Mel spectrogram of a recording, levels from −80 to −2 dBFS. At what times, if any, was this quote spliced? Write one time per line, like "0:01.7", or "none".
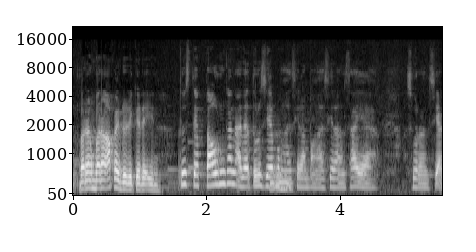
0:01.4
